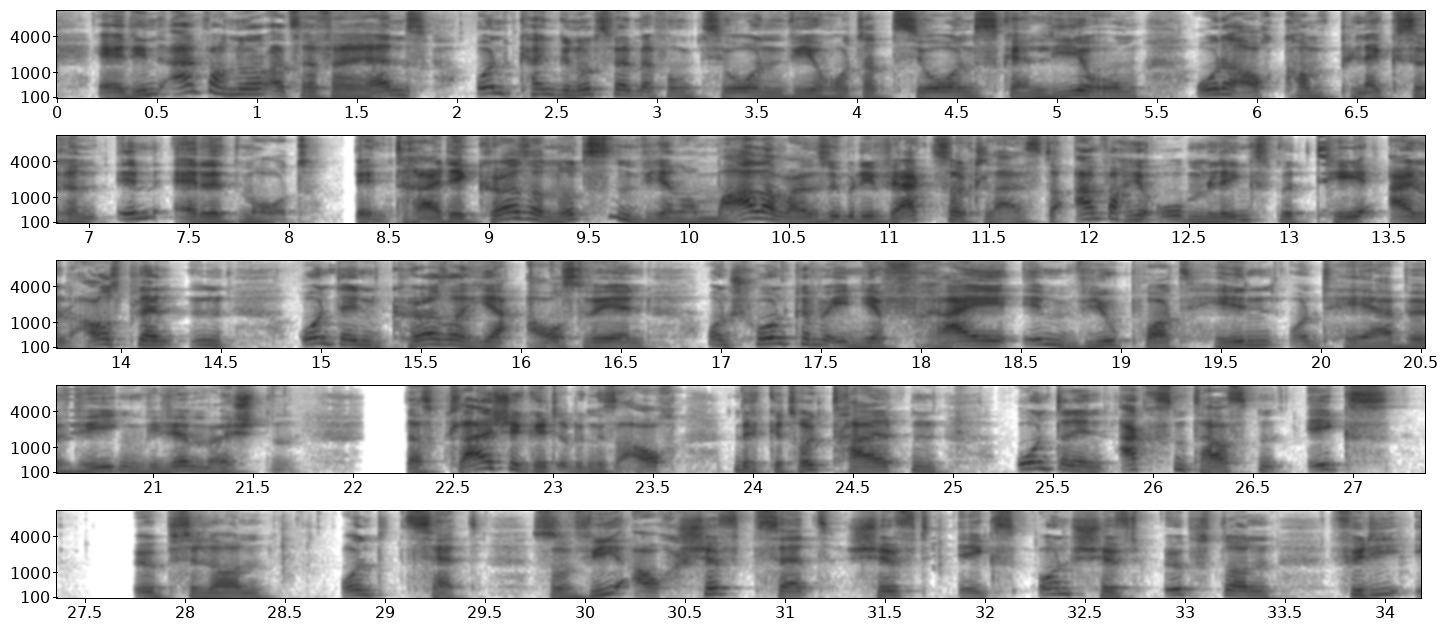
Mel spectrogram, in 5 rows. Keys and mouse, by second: 13.3 t, 13.7 t, 16.0 click, 17.3 click, 23.9-30.6 drag, 26.5 x, 27.6 y, 28.5 z, 30.6 shift+z, 30.6 shift+click, 31.4 shift+x, 32.4 shift+y.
